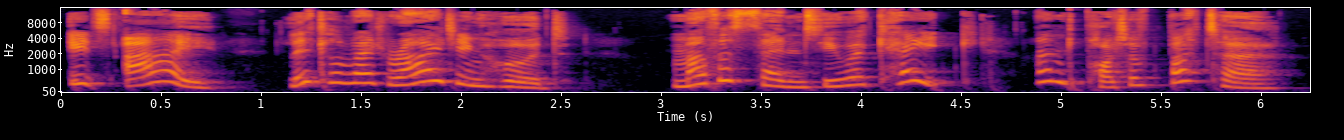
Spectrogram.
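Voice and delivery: put-on high little-girl voice; high, innocent storybook girl. A narrator's reading. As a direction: announce yourself as a high-voiced child. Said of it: "And she says".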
